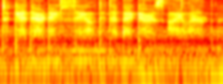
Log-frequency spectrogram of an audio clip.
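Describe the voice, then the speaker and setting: A woman's whispering, soothing tone at a very slow pace, with noticeable background noise. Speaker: ASMR creator. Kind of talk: whispered bedtime storytelling (ASMR). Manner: whispered, soft-spoken, soothing.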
